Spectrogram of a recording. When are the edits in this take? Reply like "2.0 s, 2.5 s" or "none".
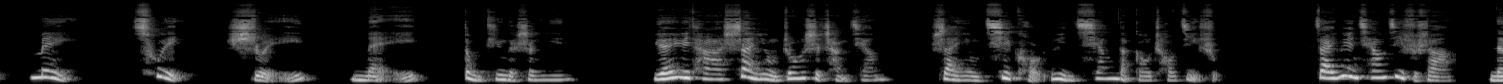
none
